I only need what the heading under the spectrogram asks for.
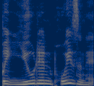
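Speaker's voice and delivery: ordinary talk, nothing marked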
